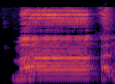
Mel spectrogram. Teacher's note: ماءن کو کتنا لمبا کرنا ہے؟ 3 سے 5 الف لمبا کرنا ہے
